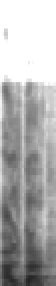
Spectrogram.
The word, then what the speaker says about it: alter: यहाँ पर क्या है अल्टर, ALTER, यहाँ पर ए है यहाँ पर ई है, उच्चारण दोनों का सेम हो रहा, अल्टर, लेकिन अर्थ क्या है, एक का बेदी एक का बदलना।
